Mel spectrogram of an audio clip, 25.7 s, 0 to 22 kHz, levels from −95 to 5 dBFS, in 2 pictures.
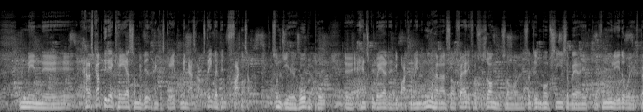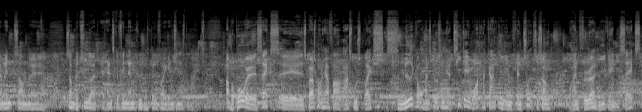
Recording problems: chatter from many people; loud; throughout; 6 dB below the speech
phone ringing; noticeable; from 17 to 25 s; peak 8 dB below the speech

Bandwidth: 15 kHz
